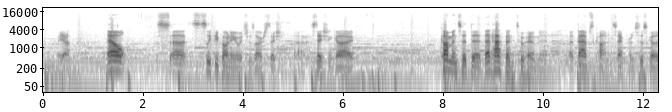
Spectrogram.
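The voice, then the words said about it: Slight Southern drawl. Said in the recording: “I talk like this a lot, and I got a bit of a southern drawl”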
